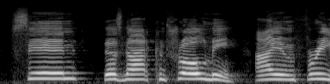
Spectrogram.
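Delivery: slow, forceful proclamation; loud declaration. Shown as a demonstration. Preacher leading the congregation's declaration, loud and slow. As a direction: declare it loud, drawing out each word.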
